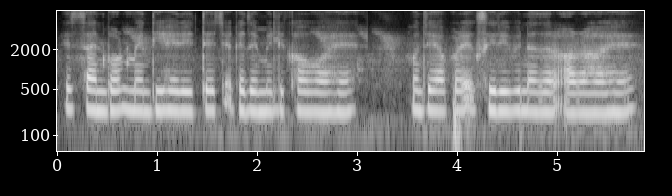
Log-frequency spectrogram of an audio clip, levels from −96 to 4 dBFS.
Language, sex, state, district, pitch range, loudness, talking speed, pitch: Hindi, female, Arunachal Pradesh, Lower Dibang Valley, 225-240 Hz, -16 LUFS, 185 wpm, 235 Hz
